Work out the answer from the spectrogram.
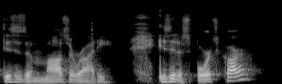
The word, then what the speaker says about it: Maserati: Italian kind of thing but again in American it's maseri it is not pronounced Mazerati in America we say Mazerati so the first syllable is more open not M but Ma use the open Sound ah like hot and stop ma Maserati and the t is not pronounced like t t is pronounced d a fast D Maserati not Maserati but Maserati use the fast D this is a Maserati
